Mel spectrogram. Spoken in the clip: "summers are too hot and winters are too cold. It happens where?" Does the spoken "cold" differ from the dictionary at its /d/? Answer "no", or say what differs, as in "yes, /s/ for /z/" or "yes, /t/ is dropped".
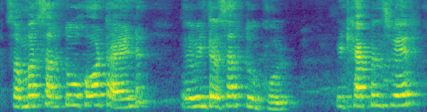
yes, /d/ is dropped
